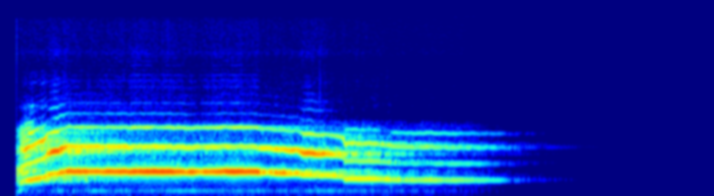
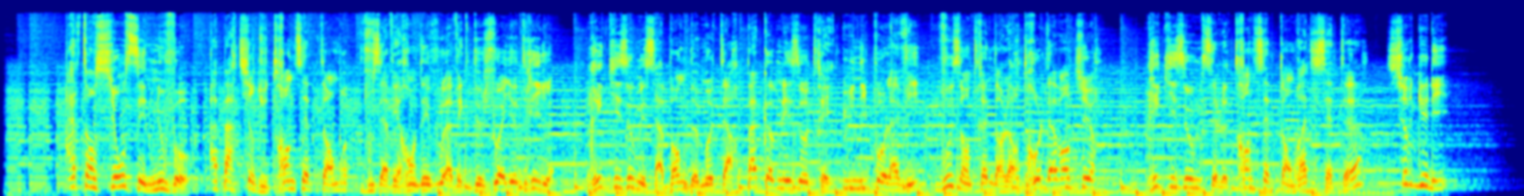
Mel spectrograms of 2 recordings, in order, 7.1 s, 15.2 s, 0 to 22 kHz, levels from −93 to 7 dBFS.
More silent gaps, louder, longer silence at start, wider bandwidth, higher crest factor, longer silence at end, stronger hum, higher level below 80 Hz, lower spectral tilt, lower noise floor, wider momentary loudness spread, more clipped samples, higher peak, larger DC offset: neither; about the same, -18 LUFS vs -18 LUFS; about the same, 0.15 s vs 0.05 s; second, 2.4 kHz vs 17 kHz; about the same, 12 dB vs 12 dB; first, 2.6 s vs 0.7 s; neither; second, -82 dBFS vs -34 dBFS; first, -7 dB/octave vs -4 dB/octave; first, under -90 dBFS vs -59 dBFS; first, 17 LU vs 6 LU; neither; about the same, -8 dBFS vs -6 dBFS; neither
